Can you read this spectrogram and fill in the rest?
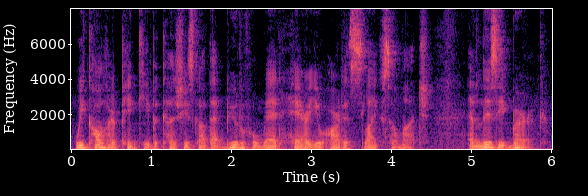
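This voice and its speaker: A man's voice: fairly low pitch, animated, moderate pace, mellow, slight background noise, pitched above the performer's own voice, lightly acted. A man voicing a chatty young woman who works as an artist's model. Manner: bubbly, gossipy chatter.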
